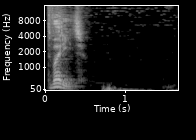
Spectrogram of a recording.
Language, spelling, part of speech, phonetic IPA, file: Russian, творить, verb, [tvɐˈrʲitʲ], Ru-творить.ogg
- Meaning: 1. to create 2. to do, to make 3. to knead (dough or clay)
